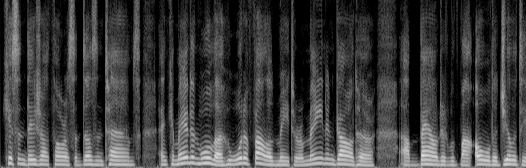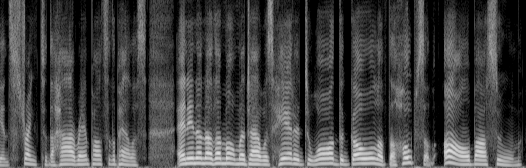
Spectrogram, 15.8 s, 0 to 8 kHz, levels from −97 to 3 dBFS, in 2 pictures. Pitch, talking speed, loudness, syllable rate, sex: 200 Hz, 190 wpm, -20 LUFS, 5.2 syllables/s, female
